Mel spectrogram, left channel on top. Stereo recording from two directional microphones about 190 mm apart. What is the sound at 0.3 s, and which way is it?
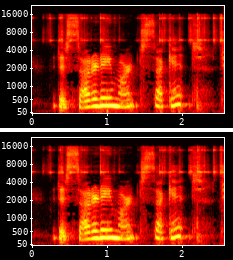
A woman's voice, centre (ahead or behind).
